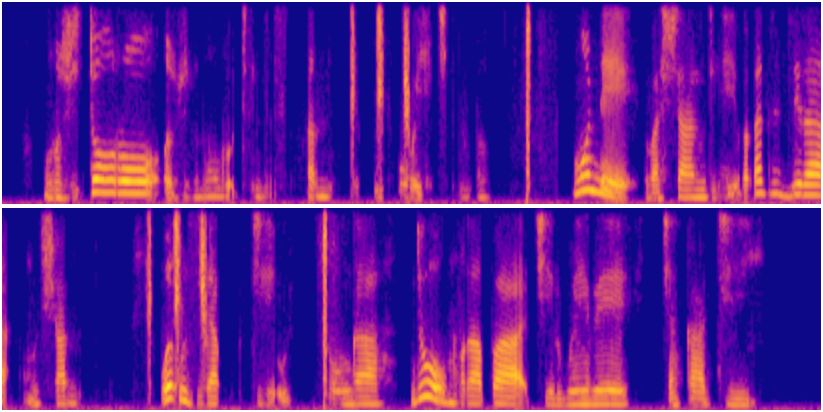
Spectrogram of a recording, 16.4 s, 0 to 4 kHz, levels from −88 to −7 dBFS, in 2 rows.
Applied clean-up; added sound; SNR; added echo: neural diffusion model UNIVERSE++.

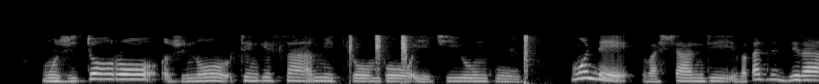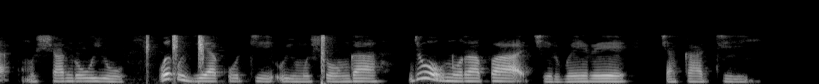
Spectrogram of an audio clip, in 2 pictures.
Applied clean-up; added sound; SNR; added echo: none; Tearing; 6 dB; none.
